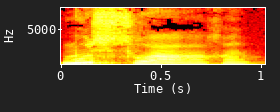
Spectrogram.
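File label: "mouchoir", French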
